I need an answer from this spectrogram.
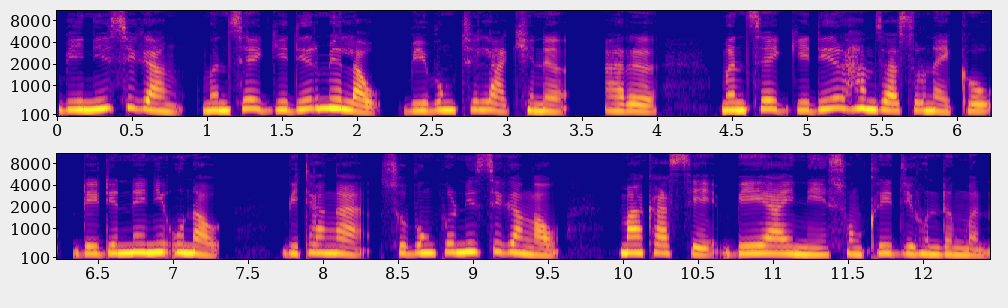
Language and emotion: Bodo, neutral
